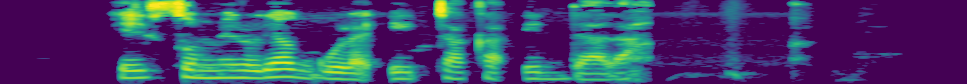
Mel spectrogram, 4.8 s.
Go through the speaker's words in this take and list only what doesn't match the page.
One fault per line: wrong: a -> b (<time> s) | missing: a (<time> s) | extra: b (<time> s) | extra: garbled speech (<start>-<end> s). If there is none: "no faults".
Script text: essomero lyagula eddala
extra: ettaka (2.0 s)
